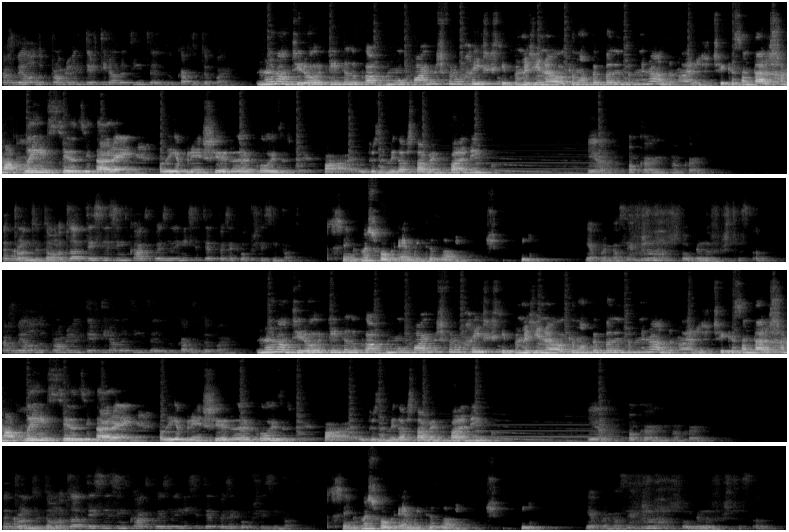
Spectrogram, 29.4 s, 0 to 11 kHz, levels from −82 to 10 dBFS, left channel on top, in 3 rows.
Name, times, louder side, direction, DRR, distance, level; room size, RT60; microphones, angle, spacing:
voice 1, 0.0-2.9 5.8-6.5 9.5-10.7 17.1-18.6 19.6-23.3 26.9-29.2, left 2 dB, 50° left, 0.6 m, -34 dB
voice 2, 3.2-13.4 13.8-15.8 19.9-20.3 23.7-25.3 25.7-25.8 26.1-26.2, equal, 10° left, 0.6 m, -19 dB
sound 1, 3.3-3.7 4.1-4.3 4.6-5.3 5.7-6.0 6.7-7.2 7.8-8.1 8.6-8.9 9.1-9.8 10.1-10.8 11.0-11.9 12.8-13.0 13.5-13.7 14.1-14.8 15.1-15.4 15.7-17.5, left 1 dB, 30° left, 1.5 m, -41 dB
4.1 x 2.6 x 3.7 m
head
